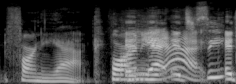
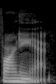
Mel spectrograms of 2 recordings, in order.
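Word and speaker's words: Farniok: don't play about names Matt it's actually uh farniac it's with an o f a r n i okay but it's pronounced farniac that's literally what I wanted yeah well Matt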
